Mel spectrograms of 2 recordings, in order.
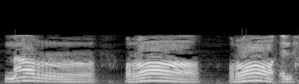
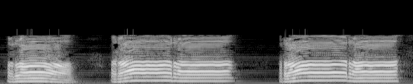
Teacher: الفم هيبقى فيه تفخيم، اللسان هيتقعر لفوق، الصوت هيطلع عند سقف الحنك من فوق · Term: الراء المفخمة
